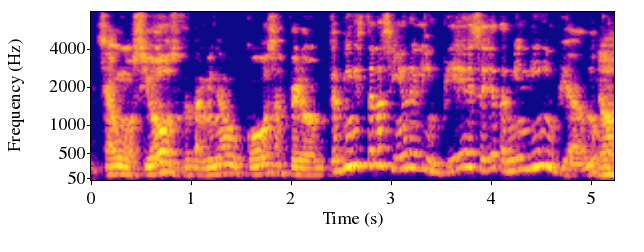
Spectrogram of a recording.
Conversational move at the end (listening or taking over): taking over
